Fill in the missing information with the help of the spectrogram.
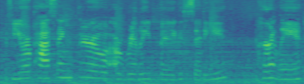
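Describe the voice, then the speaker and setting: A woman's voice: mid-range voice, moderate pace. A woman from the United States chatting casually as a travel vlogger. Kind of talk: casual travel vlog chat. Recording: distant mic, music, vehicle vlog audio.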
